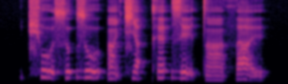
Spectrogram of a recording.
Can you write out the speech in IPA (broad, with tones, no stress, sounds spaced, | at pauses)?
t͡ɕʰ o̰˦˨ ʊ̯ s ʊ˦ ʔ z o̰˦˨ ʊ̯ ʔ ã˦˨ t͡ɕ ä˦ ʔ kʰ ɛ˦ ʔ z ḛ˦˨ t ã˨ θ a̰˦˨ ɪ̯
